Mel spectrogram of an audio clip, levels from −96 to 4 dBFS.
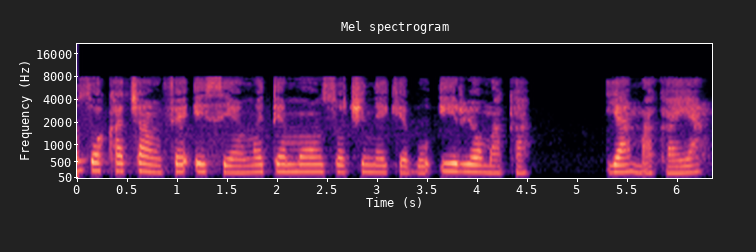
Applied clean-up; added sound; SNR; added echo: none; none; none; none.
